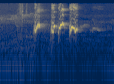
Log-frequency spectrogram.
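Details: Red-whiskered bulbul singing a fiery "ché căng lửa" phrase, meant for training the voices of kept bulbuls. One quick phrase of four loud, clear whistled notes, the last one falling.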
